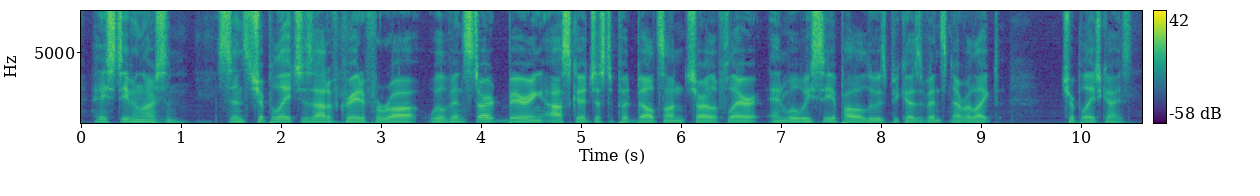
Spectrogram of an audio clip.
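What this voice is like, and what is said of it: Imitates another person's voice. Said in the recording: “in my Christopher Rappersod voice.”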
